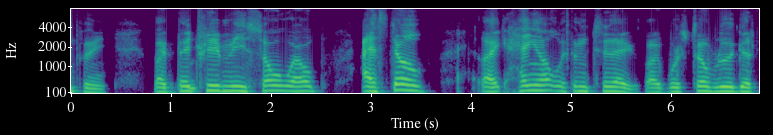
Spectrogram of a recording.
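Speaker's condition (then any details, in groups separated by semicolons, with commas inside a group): Cerebral palsy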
